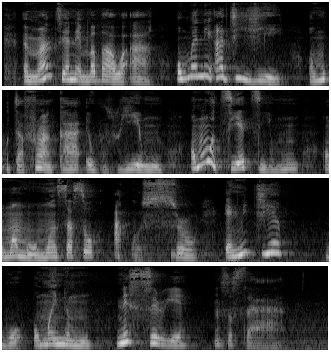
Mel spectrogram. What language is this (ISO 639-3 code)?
aka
